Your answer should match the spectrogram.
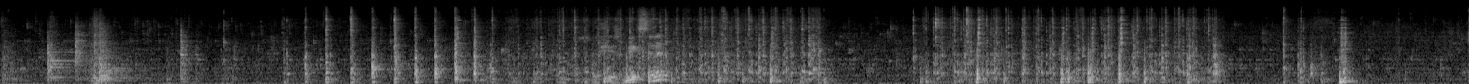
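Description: Wire whisk beating a runny batter in a stainless steel bowl, the wires clicking rapidly and rhythmically against the metal, in two spells with a short pause near the middle.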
